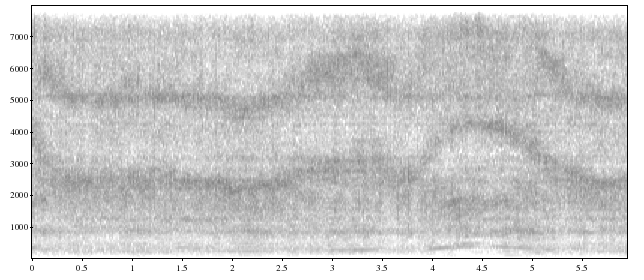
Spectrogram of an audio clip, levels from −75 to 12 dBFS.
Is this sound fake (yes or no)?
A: yes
